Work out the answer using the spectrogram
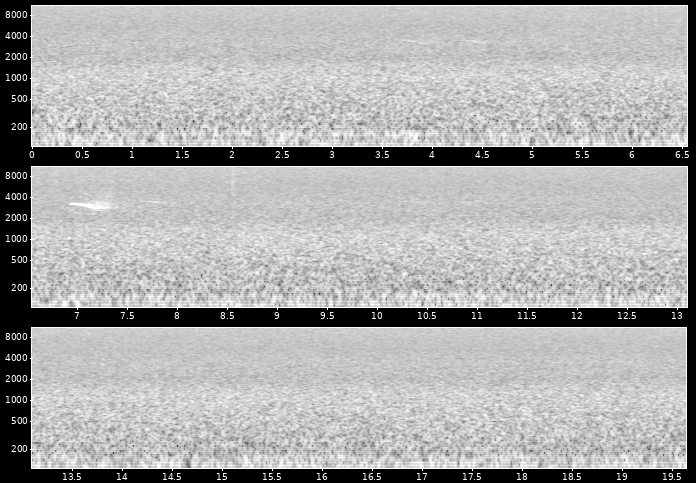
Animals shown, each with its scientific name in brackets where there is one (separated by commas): Blue Jay (Cyanocitta cristata)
